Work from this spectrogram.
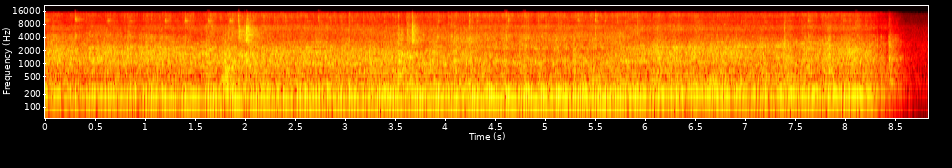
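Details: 1976 Kawasaki KZ900 A4 project bike on its first run after fueling the carbs, which was hard to start: a lumpy, uneven exhaust beat with stumbling firing pulses at low revs before dying out; rough running.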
